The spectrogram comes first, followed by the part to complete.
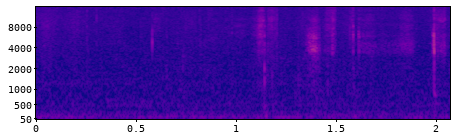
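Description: Near silence: room tone with a low hum and a few faint clicks and rustles.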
